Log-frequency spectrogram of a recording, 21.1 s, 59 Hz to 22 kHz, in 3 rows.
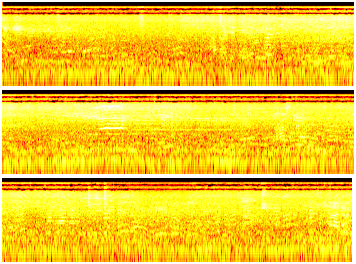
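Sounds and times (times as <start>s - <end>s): people talking: 0.0s - 21.0s.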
